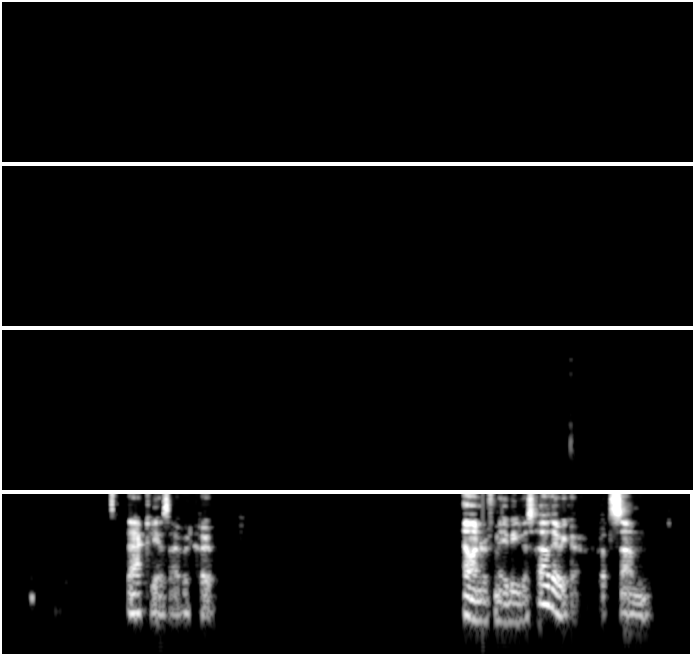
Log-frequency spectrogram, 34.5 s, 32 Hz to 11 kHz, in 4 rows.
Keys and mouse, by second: 0.1 click, 1.2 click, 4.7 click, 6.1 click, 10.3-11.4 typing, 10.3 right click, 11.3 click, 18.4 click, 20.6 click, 23.3-25.8 typing, 23.3 right click, 24.7 right click, 26.0 click, 31.3-32.1 typing, 31.3 right click, 32.4 click, 34.2-34.5 typing, 34.3 right click.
